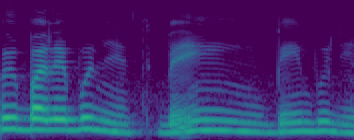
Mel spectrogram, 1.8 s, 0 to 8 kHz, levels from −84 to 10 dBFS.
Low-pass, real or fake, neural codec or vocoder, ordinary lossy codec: none; real; none; none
